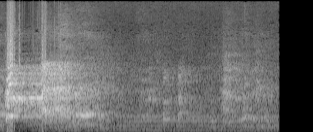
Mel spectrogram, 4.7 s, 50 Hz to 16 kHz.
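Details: Dog barking, recorded 30 June 2017: harsh, loud barks burst out in the first second, then a fading, murmuring stretch with another brief rough burst around three and a half seconds before the sound cuts off.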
